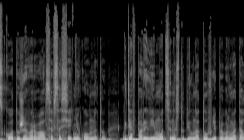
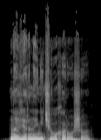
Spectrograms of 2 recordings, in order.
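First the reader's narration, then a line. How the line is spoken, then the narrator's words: Sigh. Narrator (Russian): вздохнула Джейн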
